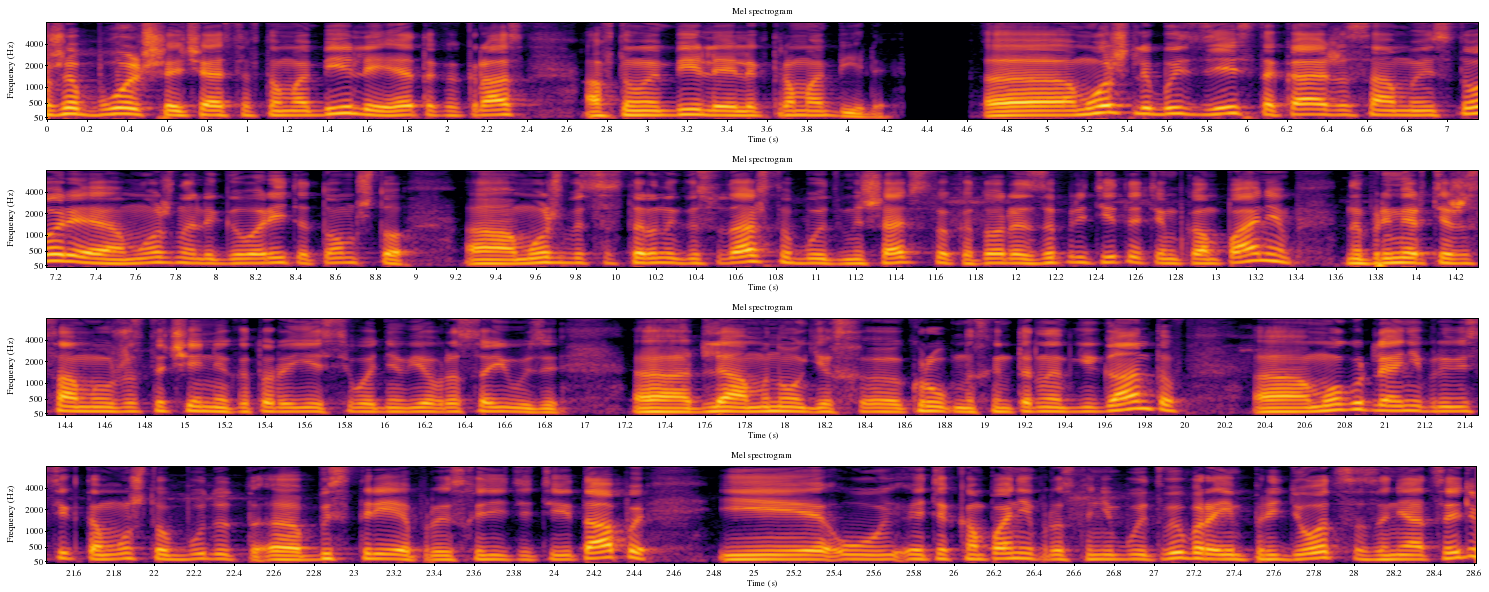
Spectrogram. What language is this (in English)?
Russian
